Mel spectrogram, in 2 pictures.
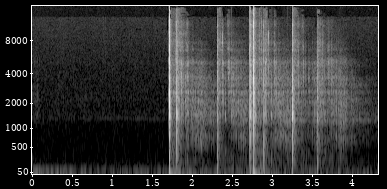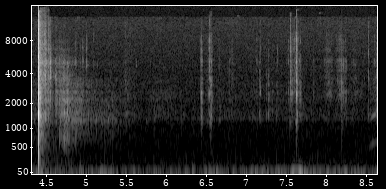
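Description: AR-15 rifle fired in a quick, uneven string of about eight shots over less than three seconds, each crack trailing an echo. A few faint ticks follow near the end.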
